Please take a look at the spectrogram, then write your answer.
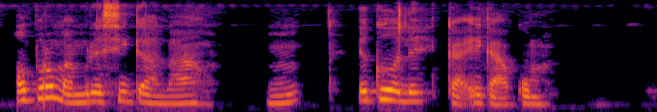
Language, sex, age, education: Igbo, female, 15-29, tertiary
